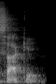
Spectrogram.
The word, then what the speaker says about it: sake: you can say like the K is pronounced as a c in cake so cake you pronounce k and the sake in K is also like K so put together it's sake the story is that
